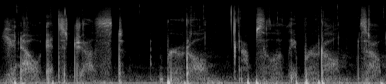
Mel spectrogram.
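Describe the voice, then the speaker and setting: Whispering woman, breathy and unvoiced, ASMR chat, close cupped mic, confiding, repeated phrases. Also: normal speed, low-quality recording. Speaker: ASMR creator.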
